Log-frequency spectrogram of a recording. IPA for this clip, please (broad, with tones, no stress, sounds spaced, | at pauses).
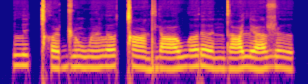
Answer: l ɪ˦˥ ǀʰ ʌ˨˩˦ ɖ͡ʐ ũ˧˩ w ə̃˨˩˦ l ʌ˨˥ ǀ ɑ̃˧˩ d j ɑ˨˩˦ w ʌ˨˥ ɾ ɜ˧˩ n d ɑ˨˩˦ lʲ ɑ˨˩˦ ʐ ə˧˩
